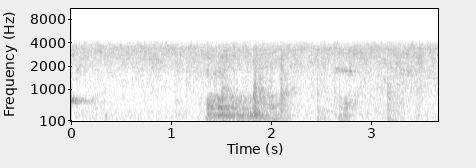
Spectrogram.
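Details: A 6-month-old female black Labrador Retriever puppy, vocalizing while holding a toy, gives a brief, low, whiny growl followed by a few soft little yips.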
